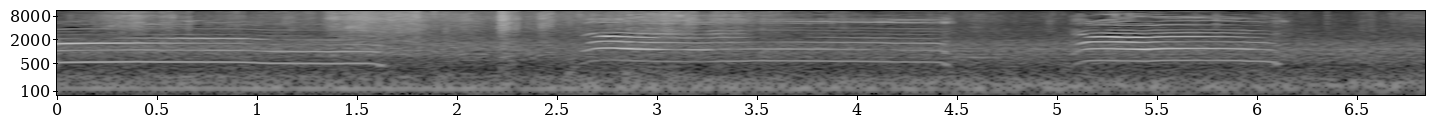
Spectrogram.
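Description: Domestic cat yowling in a cage: three long, drawn-out calls, the first two about two seconds each and the last, about five seconds in, shorter.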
